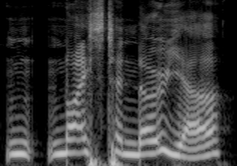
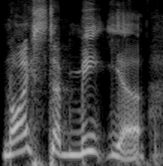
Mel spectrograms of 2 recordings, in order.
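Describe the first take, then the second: First: Slow, questioning lift on "know ya"; slow mock quote with "know ya" lifted; mocking wrong slang. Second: "meet" stressed, falling away on "ya"; matter-of-fact correction, "meet ya" closing downward; corrected phrase. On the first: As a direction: quote "know ya" incredulously, drawn out and rising. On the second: Shown as a demonstration. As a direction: land firmly on "meet" as the right word. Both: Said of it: "That slang don't make no sense".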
